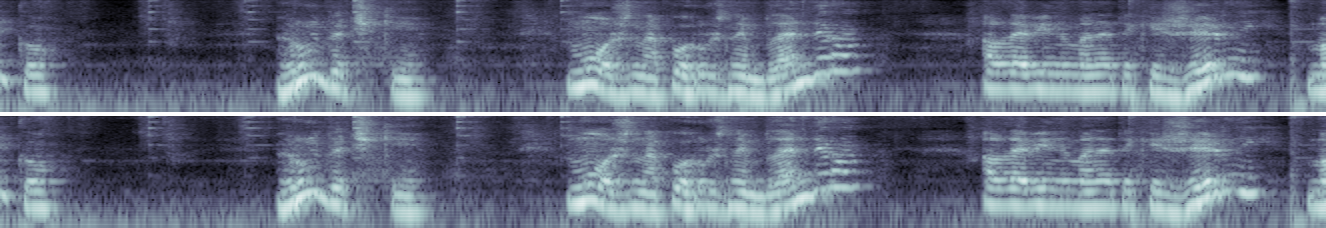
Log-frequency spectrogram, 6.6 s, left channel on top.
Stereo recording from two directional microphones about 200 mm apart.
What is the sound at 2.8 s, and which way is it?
Speech, centre (ahead or behind).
